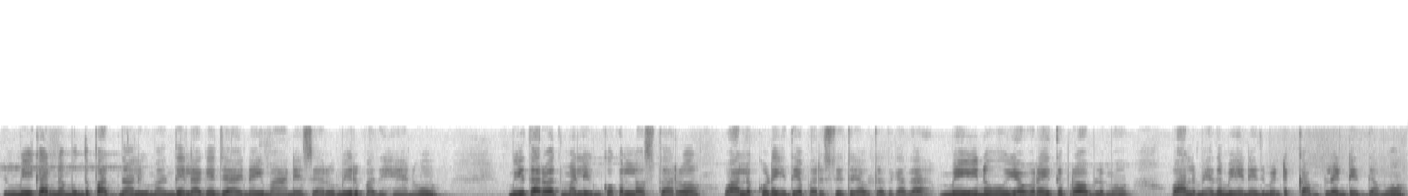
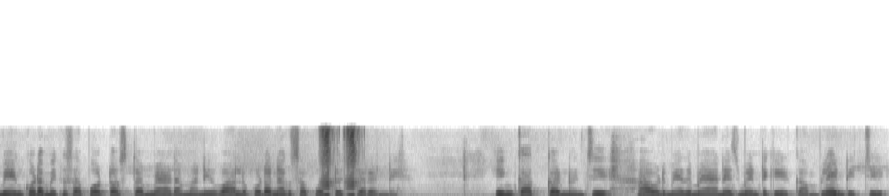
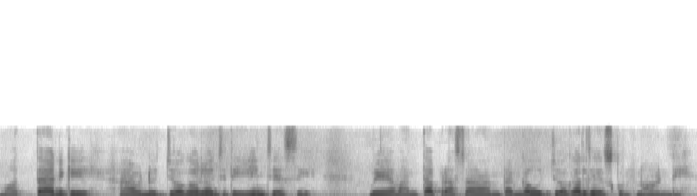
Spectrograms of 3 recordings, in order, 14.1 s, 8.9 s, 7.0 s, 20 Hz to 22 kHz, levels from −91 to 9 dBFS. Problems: background sounds at intervals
